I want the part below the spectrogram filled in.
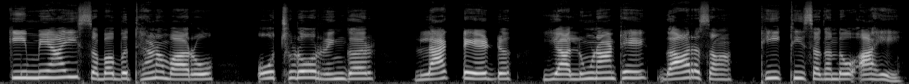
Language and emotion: Sindhi, neutral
